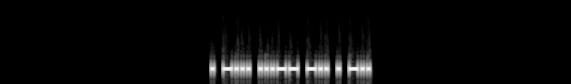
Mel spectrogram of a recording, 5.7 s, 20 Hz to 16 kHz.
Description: Morse code, heard as a keyed tone, about 40 wpm, 700 Hz. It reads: EB3DED
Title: DXCC-100 Call Signs - 6 Characters - 40wpm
